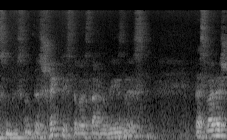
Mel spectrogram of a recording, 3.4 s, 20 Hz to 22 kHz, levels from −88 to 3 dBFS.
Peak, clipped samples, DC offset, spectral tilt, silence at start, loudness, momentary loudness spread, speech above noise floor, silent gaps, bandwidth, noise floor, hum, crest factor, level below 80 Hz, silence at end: -12 dBFS; under 0.1%; under 0.1%; -6 dB/octave; 0 s; -33 LUFS; 18 LU; 20 dB; none; 16.5 kHz; -52 dBFS; none; 20 dB; -56 dBFS; 0 s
